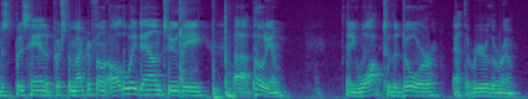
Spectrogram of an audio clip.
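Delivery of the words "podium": ordinary delivery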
